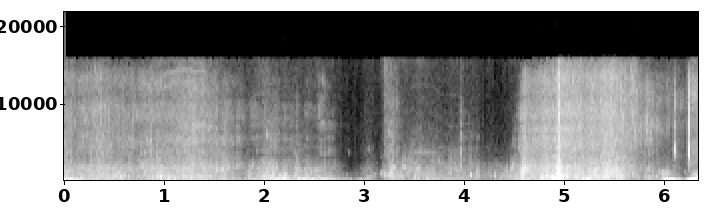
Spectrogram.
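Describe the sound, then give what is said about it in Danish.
A man kicks down into shallow water at the bottom to see if there are fish, throwing up a couple of rough splashes against steady outdoor wind and lapping water. No one speaks. “han står og demonstrerer øh, og sparker ned i vandet på bunden for at se, om der er fisk.”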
